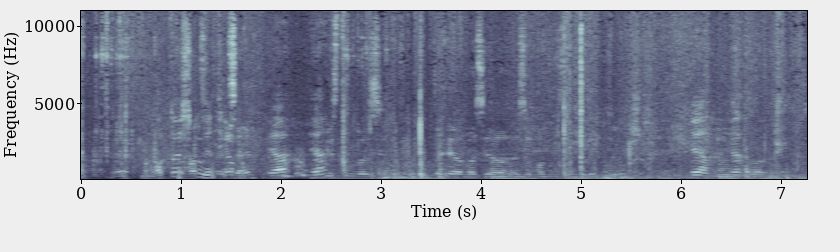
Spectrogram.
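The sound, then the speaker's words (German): People talk inside a moving car, their voices enclosed, over a steady low road and engine rumble that persists underneath throughout. “So, im Auto ist warm.”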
